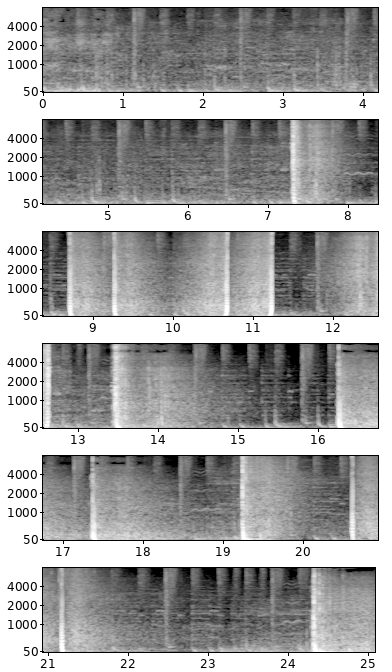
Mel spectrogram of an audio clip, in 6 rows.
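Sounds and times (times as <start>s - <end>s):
fireworks bangs with hiss: 0.0s - 14.9s, 16.2s - 22.7s, 24.2s - 25.0s
small firework pops: 7.2s - 8.1s, 12.1s - 14.6s, 19.2s - 20.0s, 24.3s - 25.0s.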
